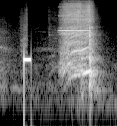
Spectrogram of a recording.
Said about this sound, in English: I gotta drill out the hole bigger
